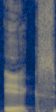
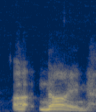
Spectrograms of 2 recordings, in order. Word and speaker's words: IX: So the new album, I believe, is pronounced Ix, but I could be wrong. 9.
